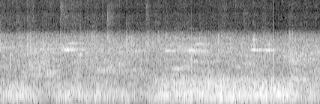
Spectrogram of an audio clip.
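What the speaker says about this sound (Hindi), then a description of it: "बारिश," Heavy summer rain pours steadily outside a house, a dense hiss of drops on surfaces, growing a little louder midway, with no voices over it.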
